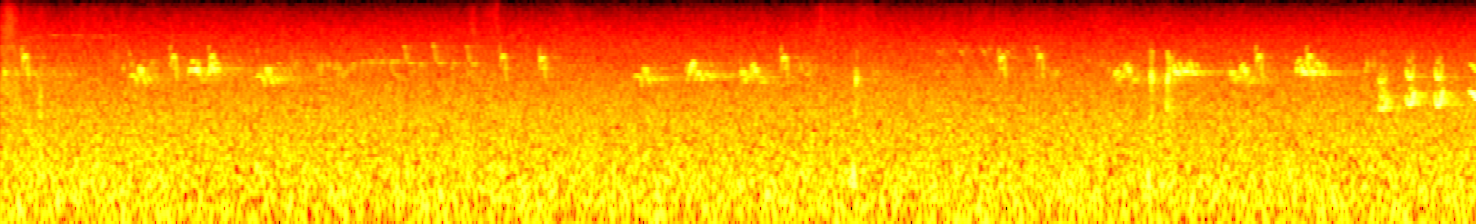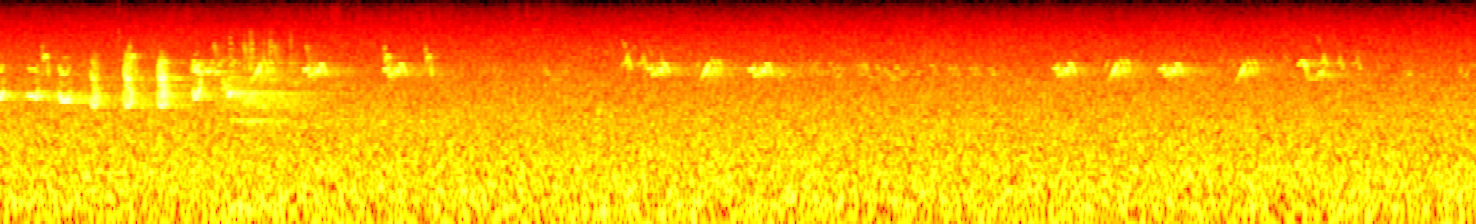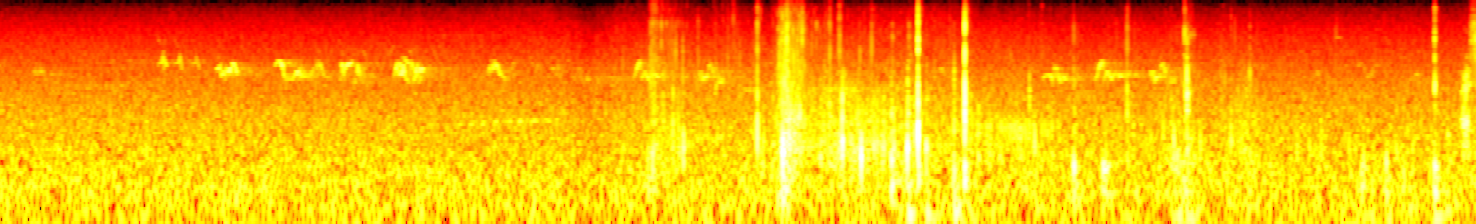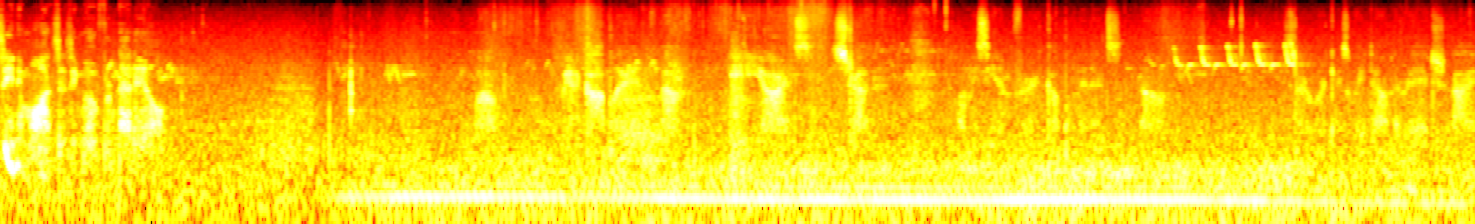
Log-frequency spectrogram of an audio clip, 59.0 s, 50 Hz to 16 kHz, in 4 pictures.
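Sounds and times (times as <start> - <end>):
turkey gobbling: 13.8 - 17.8.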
